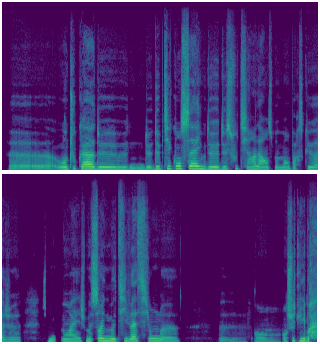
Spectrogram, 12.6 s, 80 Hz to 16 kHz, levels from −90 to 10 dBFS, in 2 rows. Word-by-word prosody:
heu, 485 -1 -6
ou 200 - -1
en 205 - +4
tout 205 +1 -6
cas 220 0 +6
de 200 -1 +1
de 195 +1 -5
de 215 +2 0
petits 240 +3 -2
conseils 245 0 +5
ou 220 - -2
de 210 0 +3
de 205 +2 -4
soutien, 210 0 -3
là, 195 -4 +1
en 200 - -2
ce 200 - -10
moment, 190 +3 -6
parce 200 - -11
que, 205 - -7
heu, 190 -2 -2
je 175 0 -10 0.6
je 205 - -2
m 205 - -3
ouais, 205 +2 -3
je 215 - -8
me 200 - 0
sens 235 +4 +4
une 220 -1 +3
motivation, 210 +1 0
heu 180 -1 -6 0.8
heu, 155 -1 -18 0.3
en 155 -2 -13
en 170 - -7
chute 225 +5 -3
libre. 215 -3 +2
205 Hz, 170 wpm, -23 LUFS, 195-220 Hz, 0.8 s, cas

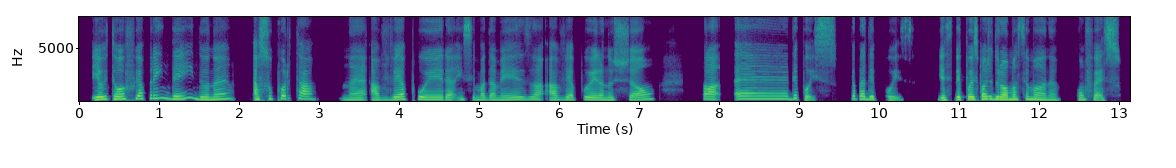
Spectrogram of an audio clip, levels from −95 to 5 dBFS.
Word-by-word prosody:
eu 210 +3 +6
então, 230 0 +3
eu 240 - +3
fui 270 - 0
aprendendo, 265 -4 0
né, 230 +5 0 0.3
a 210 - +4
suportar, 265 0 -1 0.3
né, 190 -1 -3
a 180 +1 +1
ver 185 +4 +1
a 230 - +1
poeira 200 -2 0
em 195 - -7
cima 185 -2 -4
da 180 -1 -2
mesa, 200 +4 -2
a 190 +1 0
ver 195 +1 -2
a 195 - -2
poeira 195 -2 0
no 190 0 -2
chão, 195 +5 -2 0.6
falar: 230 -2 +3 0.2
"É, 255 0 0
depois, 285 +4 -5
fica 255 - -4
pra 245 -2 +3
depois.", 225 +1 -2 0.4
e 175 - 0
esse 180 - 0
depois 210 +1 +5
pode 235 -1 +5
durar 215 -1 +8
1 210 +1 +4
semana, 195 -6 0 0.2
confesso. 190 0 -3
210 Hz, 170 wpm, -24 LUFS, 195-245 Hz, 0.6 s, durar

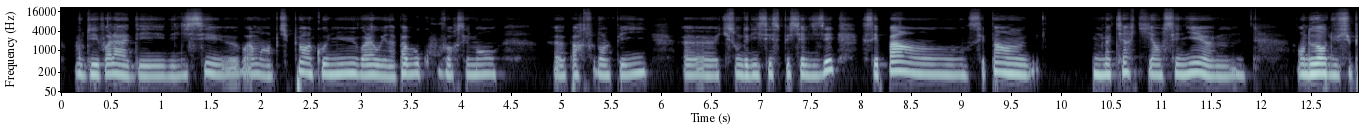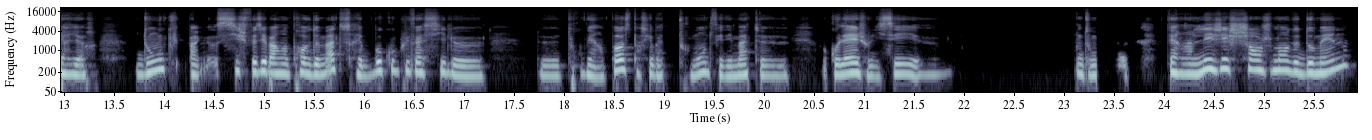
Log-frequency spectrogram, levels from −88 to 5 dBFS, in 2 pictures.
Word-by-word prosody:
ou 185 - -2
des 175 +1 +1
voilà 180 -1 0
des 160 0 -4
des 160 - -7
lycées, 175 +3 -2
heu, 90 - -5
vraiment 180 -2 -5
un 165 - -6
petit - - -10
peu - - -3
inconnus. 185 0 0
Voilà 175 0 +1
où 170 - -1
il 165 - -3
y - - -3
en - - -7
pas 185 +3 +1
beaucoup 185 +2 -6
forcément, 180 0 -5 0.6
heu, 165 - -3
partout 175 +6 -7
dans 175 - -1
le 170 - -5
pays, 185 +4 -4 0.4
heu, 170 -1 -3
qui - - -7
sont 180 - -3
des 170 - +1
lycées 175 +2 -2
spécialisés. 180 +6 -1 0.2
C'est 180 - -1
pas 220 +5 +6
un 180 -4 0
c'est - - -9
pas 210 - 0
un 185 -3 +2 0.7
une 180 - +2
matière 185 +2 -1
qui 200 -3 -5
est - - -1
enseignée, 185 +3 0
hem, 165 0 -3 0.5
en 185 - +2
dehors 190 +1 +8
du 175 -1 -2
supérieur, 180 -1 0 0.4
donc 215 +8 +2
par 180 -2 +1
ex - - -13
si 225 - +1
je 205 - -2
faisais 215 +1 +6
par 195 0 +6
exemple 185 -1 +1
prof 200 -2 +2
de 180 - +4
maths, 245 +7 +3
ce - - -4
serait 170 - -1
beaucoup 220 +7 +1
plus 220 - -3
facile, 205 -2 0
heu, 155 -1 +1 0.6
de 160 -1 -3
trouver 175 +2 -4
un 150 0 -5
poste, 245 - +5
parce 180 - -6
que 180 - -1
bah, 165 - -2 0.2
tout - - -9
le 170 - -2
monde 200 0 0
fait 165 - -3
des 155 - 0
maths, 175 0 0
heu, 160 0 -5 0.3
au - - -10
collège, 190 +1 +5
au - - -2
lycée, 175 +1 0
heu 175 0 -9 1.4
donc 180 -2 -2
heu, 165 - +1 0.7
faire 195 -2 +4
un 185 - +2
léger 250 +7 +6
changement 240 -2 +3
de 210 - +3
domaine, 200 - +3
180 Hz, 210 wpm, -25 LUFS, 170-200 Hz, 1.4 s, dehors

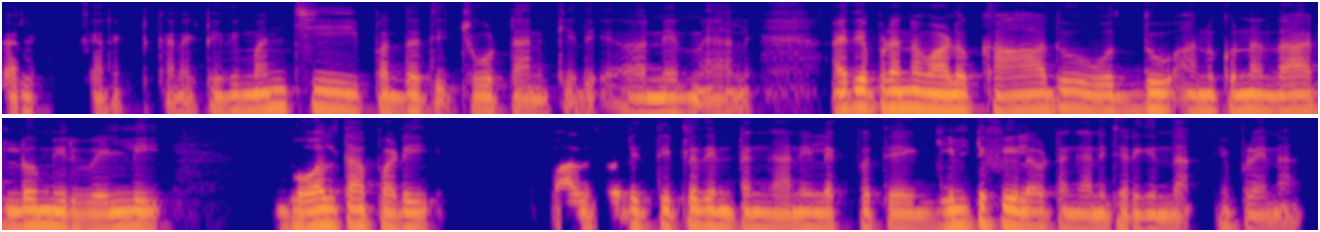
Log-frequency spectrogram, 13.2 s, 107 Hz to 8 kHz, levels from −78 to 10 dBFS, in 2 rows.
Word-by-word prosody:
Correct, 105 +1 -6 0.2
correct, 115 +4 -11
correct. 105 0 -8
ఇది 110 - -2
మంచి 135 +2 -1 0.3
పద్ధతి 105 -3 -1
చూడటానికి 100 -2 -4
ఇది - - -8 0.4
నిర్ణయాలు. 100 -2 -3 0.4
అయితే 125 +2 +3
ఎప్పుడైనా 130 0 +4
వాళ్ళు 115 0 +6 0.2
కాదు, 115 +3 +1 0.2
వద్దు 115 +3 +1 0.2
అనుకున్న 115 +1 +2
దారిలో 115 0 +2
మీరు 110 -2 +2
వెళ్లి 110 +1 +3 0.7
బోల్తా 120 +2 +5
పడి 105 0 +2 0.7
వాళ్ళతోటి 110 +1 -1
తిట్లు 115 +1 +1
తినటం 110 -1 +1
గాని 105 +1 0
లేకపోతే 105 0 -4 0.2
గిల్ట్ 115 +3 +2
ఫీల్ 120 -3 +4
అవ్వడం 105 -1 -4
గాని 100 0 0
జరిగిందా 100 -1 -2 0.2
ఎప్పుడైనా? 100 -2 -6
110 Hz, 140 wpm, -20 LUFS, 105-115 Hz, 0.7 s, వాళ్ళు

